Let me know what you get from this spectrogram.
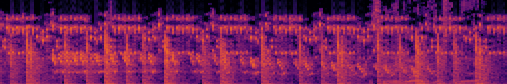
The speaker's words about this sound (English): Ooh, did we just go to the jungle? I guess Mario let out his captive monkey.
